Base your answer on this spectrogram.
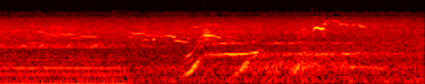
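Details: Humpback whale song: a long low tonal moan held for over a second, then a run of quick upswept whoops rising into drawn-out higher wails, with faint whistled tones overhead and a steady ocean hiss beneath.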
